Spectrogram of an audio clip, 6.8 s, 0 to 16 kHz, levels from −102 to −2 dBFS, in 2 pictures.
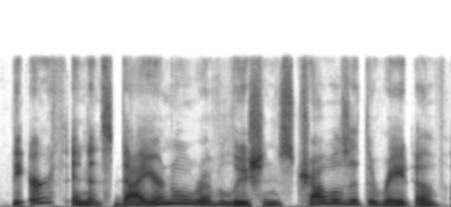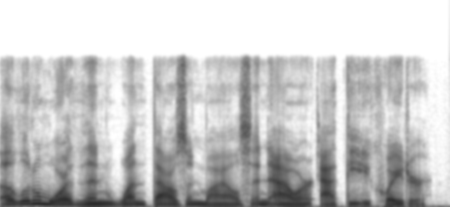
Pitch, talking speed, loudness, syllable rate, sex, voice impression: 210 Hz, 205 wpm, -16 LUFS, 5.4 syllables/s, female, feminine, adult-like, slightly fluent, sincere, slightly friendly, slightly lively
